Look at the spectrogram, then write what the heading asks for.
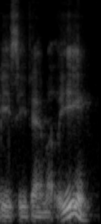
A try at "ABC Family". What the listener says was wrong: I think you guys are all throwing an extra syllable in there. It's family.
